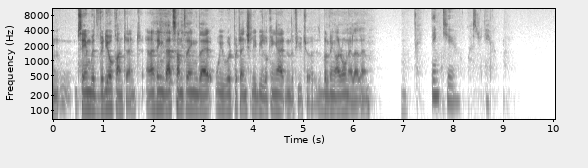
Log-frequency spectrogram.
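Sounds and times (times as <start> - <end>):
man speaking: 0.0 - 6.4
faint whispered voice: 8.1 - 9.0.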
